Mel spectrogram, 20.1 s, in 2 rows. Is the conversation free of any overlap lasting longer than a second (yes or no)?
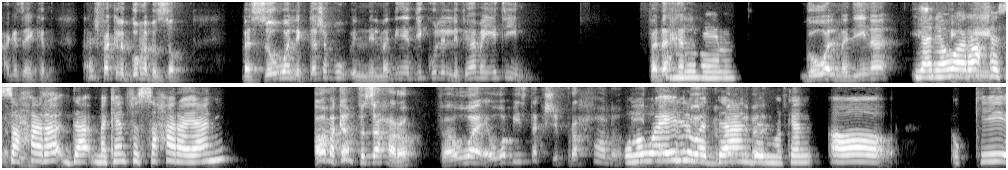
no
